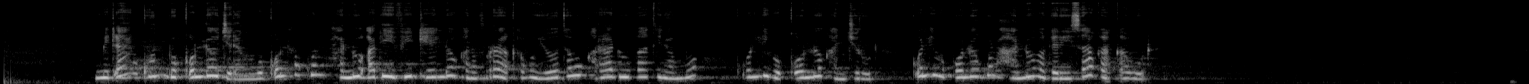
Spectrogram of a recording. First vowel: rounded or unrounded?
unrounded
